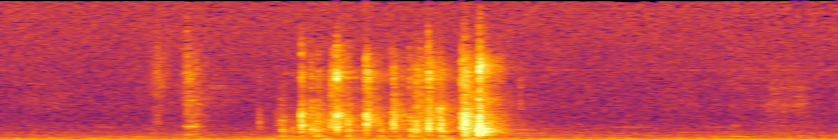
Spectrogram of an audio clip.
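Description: A short run of keystrokes on a computer keyboard, about a second and a half in, typing a password into an authentication prompt.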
